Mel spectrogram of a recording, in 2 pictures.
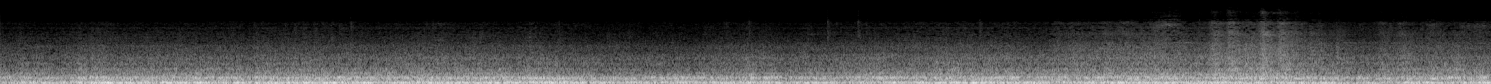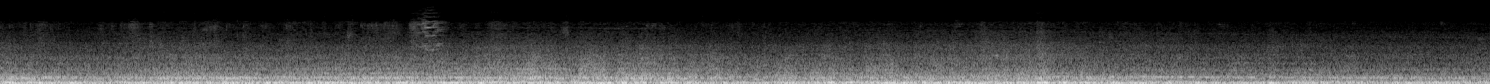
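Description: Inside an MTR M-Train running through a tunnel: a steady, loud rumble of the wheels on the rails with the electric traction motors humming. Brief hissing screeches about twelve seconds in and again around nineteen seconds. The motor hum drops slightly in pitch near the end.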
